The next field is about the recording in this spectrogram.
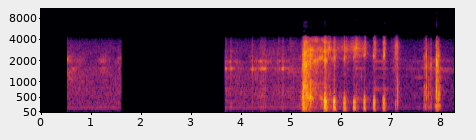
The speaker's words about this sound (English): Hold on a second. My son's alarm went off.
